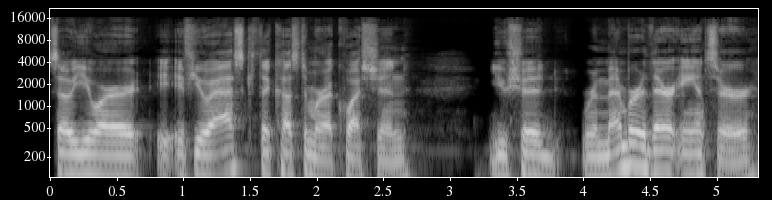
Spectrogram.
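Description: A man with a Midwestern US accent, fairly low pitch, ordinary pitch variation and a fairly quick pace, on a very clean recording with a silent background. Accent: US Midwest. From central Nebraska (Hastings). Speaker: insurance executive. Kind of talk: interview.

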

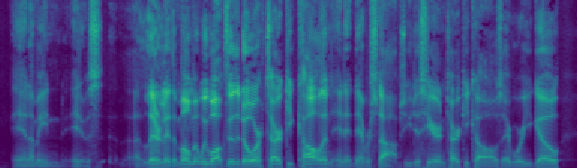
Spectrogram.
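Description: Very fast and fairly low, a man talks in an American accent with big swings in loudness. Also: ordinary pitch variation. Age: 40s. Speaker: podcast host. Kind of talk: casual chat. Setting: home office.

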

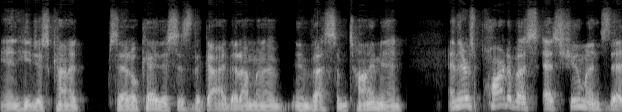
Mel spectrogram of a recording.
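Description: On a very clean recording with a silent background, a man with an American accent and a normal speaking voice talks at a fairly quick pace with lively intonation. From United States. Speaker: real estate investor. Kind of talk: casual interview.

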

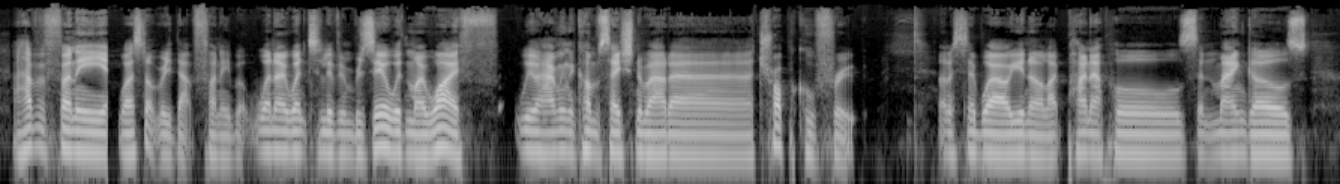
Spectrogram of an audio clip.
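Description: A man with a London accent talks at a fairly quick pace. His medium pitch stays monotone and flat. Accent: southern English (London). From southern England, southwest. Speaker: English teacher. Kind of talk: casual chat.

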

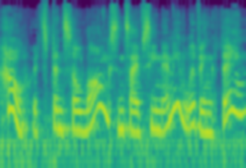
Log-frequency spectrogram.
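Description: A woman's robotic, put-on character voice at a medium pitch and fairly quick pace, with clear background noise. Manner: chirpy; warm and emotional.

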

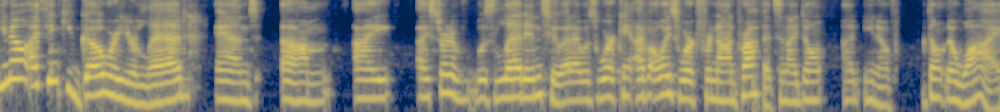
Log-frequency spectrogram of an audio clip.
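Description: Speaking in a normal speaking voice, a woman keeps a moderate pace and medium pitch with ordinary pitch variation. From US South, western North Carolina mountains. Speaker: animal rescue nonprofit volunteer. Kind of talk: interview.

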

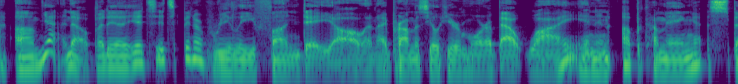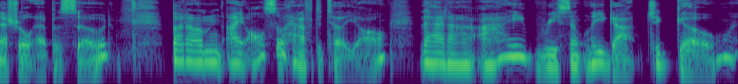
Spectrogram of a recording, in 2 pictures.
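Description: A soft-spoken voice moves at a fairly slow pace with very wide pitch swings. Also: man. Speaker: podcast host. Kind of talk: casual news roundup. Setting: hotel room. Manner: soft-spoken, talking quietly.

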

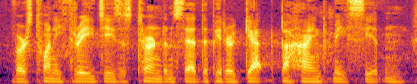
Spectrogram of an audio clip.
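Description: Speaking at a fairly slow pace, a man with a Northern Irish accent has a fairly low pitch. His tone is bright and sharp. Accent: Northern Irish (Belfast). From Belfast, Northern Ireland. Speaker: visiting preacher. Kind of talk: sermon. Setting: church with congregation.

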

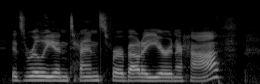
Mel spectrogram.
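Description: A woman with a Canadian accent at a fairly quick pace, on a very clean recording with a silent background. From Canada. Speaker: sports psychologist. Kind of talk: interview. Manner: halting.

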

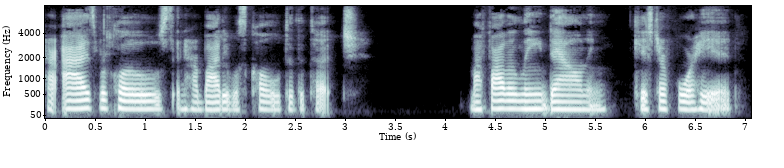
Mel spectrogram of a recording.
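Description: A woman speaks at a moderate pace in an American accent, her pitch fairly low. Her intonation is flat and monotone, and the sound is dry and close with no echo. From US South, small-town Alabama. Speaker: podcast host. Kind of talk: personal testimony narration.

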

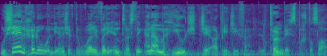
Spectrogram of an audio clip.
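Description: Speaking at a very fast pace, a man uses an animated tone at medium pitch with very wide pitch swings. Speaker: gaming podcaster. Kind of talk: casual monologue about a video game series. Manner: animated, fast talker, mixes English and Arabic.

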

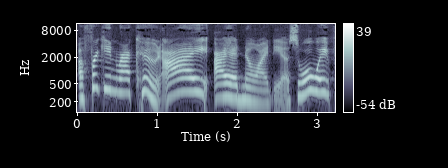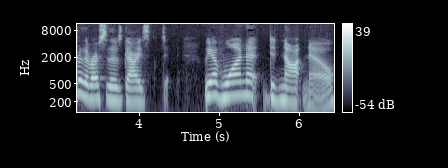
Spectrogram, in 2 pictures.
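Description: The speaker is a woman with lively intonation. She talks at a moderate pace. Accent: Pittsburgh. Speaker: podcast co-host. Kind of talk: casual chat.

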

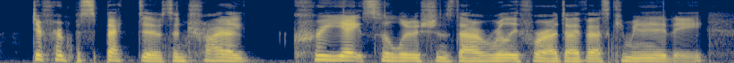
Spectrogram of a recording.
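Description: With a normal speaking voice, a woman talks at a fairly quick pace and fairly low pitch, her pitch varying in an ordinary way, on a very clean recording with a silent background. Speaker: engineer. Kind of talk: casual interview.

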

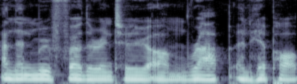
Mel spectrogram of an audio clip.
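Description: A man talks at a moderate pace in a fairly low voice. His tone is dark and mellow, and his intonation is monotone and flat. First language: Tamil. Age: 20s. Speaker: podcast host. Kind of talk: solo podcast monologue, casual. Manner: casual, rambling, filler-heavy.

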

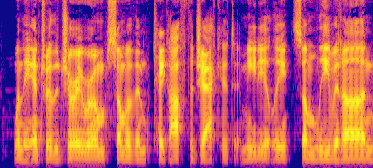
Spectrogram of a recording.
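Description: Flat, monotone speech at a fairly quick pace comes through with a dry, close sound and no echo. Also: man. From United States. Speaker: podcast host and law professor. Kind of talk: educational podcast monologue.

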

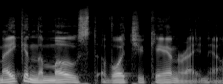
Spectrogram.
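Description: A man with an American accent and an ordinary speaking voice talks at a moderate pace in a fairly low pitch, on a very clean recording with a silent background. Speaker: shed hauler and builder. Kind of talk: casual interview chat. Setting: studio.

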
